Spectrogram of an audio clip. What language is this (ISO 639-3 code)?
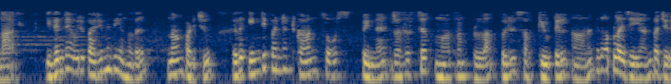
mal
